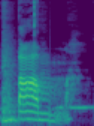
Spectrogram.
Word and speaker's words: bomb: And bomb, okay? It's almost like a silent B at the end.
